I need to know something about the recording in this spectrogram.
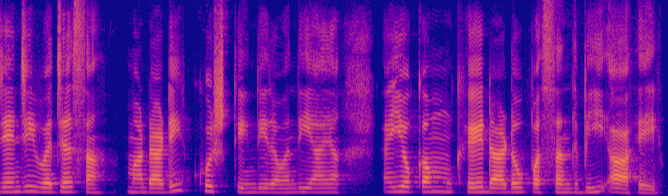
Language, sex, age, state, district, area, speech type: Sindhi, female, 45-60, Gujarat, Kutch, rural, spontaneous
